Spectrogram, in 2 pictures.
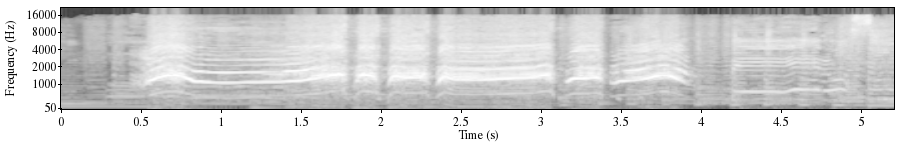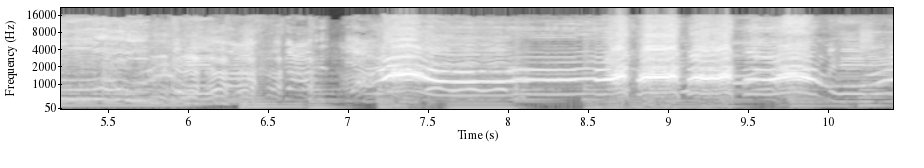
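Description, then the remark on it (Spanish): A person imitates an opossum call with loud, wavering, honking vocal squeals in several bursts over low steady background tones. “una zarigüeya.”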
